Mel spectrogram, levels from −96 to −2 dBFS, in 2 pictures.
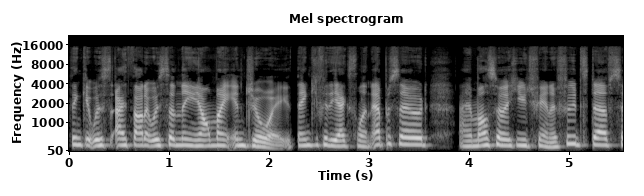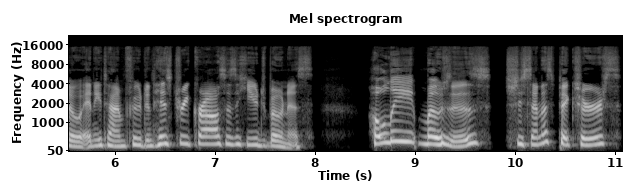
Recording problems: none

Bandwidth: 14.5 kHz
